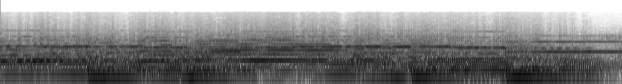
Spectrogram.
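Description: A fire engine of the Greenville Volunteer Fire Department roars by, racing toward the Dexter Dean chemical plant at the southern edge of town, with a steady, loud, tonal wail that shifts pitch every second or so, holding strong before fading away at the end. No one speaks.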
